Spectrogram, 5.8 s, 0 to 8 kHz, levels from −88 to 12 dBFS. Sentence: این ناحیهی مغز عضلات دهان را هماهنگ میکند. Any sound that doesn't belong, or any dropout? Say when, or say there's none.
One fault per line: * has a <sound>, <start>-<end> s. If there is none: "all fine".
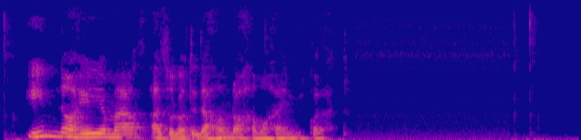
all fine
